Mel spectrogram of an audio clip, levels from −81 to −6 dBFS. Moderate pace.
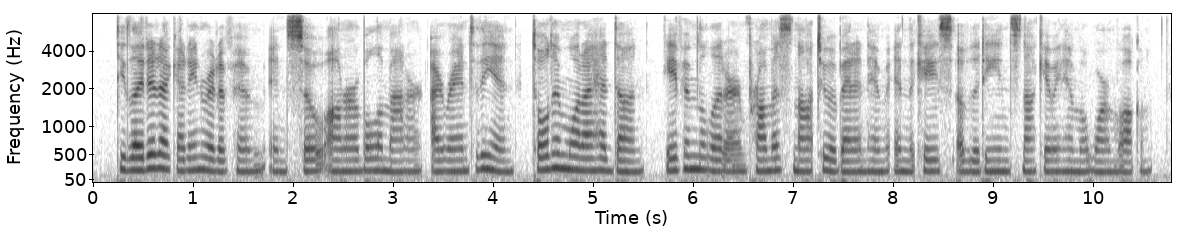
No: fast, 245 wpm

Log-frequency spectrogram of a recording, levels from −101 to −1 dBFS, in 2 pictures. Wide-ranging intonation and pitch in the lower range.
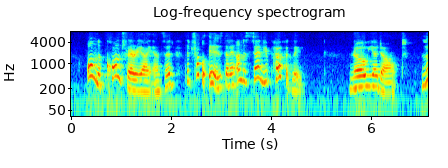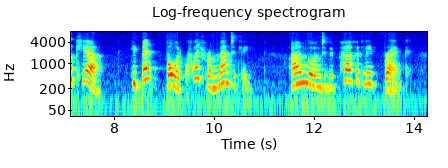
No: wide, 7.3 semitones; very high, 260 Hz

